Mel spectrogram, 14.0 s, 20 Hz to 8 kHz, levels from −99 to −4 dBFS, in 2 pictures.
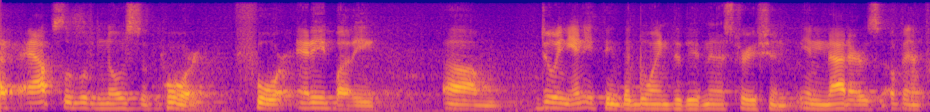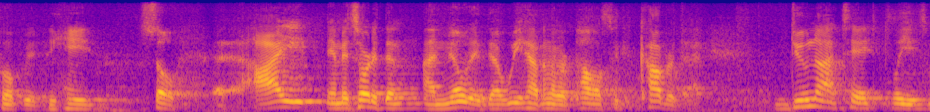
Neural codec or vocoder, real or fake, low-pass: codec, 16 kHz, 1 kbps, X-Codec, HuBERT features, trained on balanced general audio; fake; 7.2 kHz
